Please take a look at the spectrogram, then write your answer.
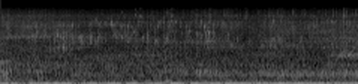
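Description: Water runs steadily from an RV sink faucet while the plumbing is flushed during de-winterizing of a Coachmen Nova camper, a continuous close splashing stream into the basin, alone without talk.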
